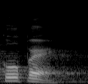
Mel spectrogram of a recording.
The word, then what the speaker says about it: Cowper: Actually it's pronounced Cooper not Cooper no William Cooper. Kaya langung spelling is C o W P E R but you have to pronounce it as Cooper.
